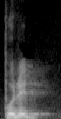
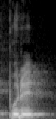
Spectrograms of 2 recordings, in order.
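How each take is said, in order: First: The T is a soft D-like sound. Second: The same.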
